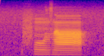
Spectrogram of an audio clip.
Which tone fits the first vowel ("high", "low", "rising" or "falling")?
low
